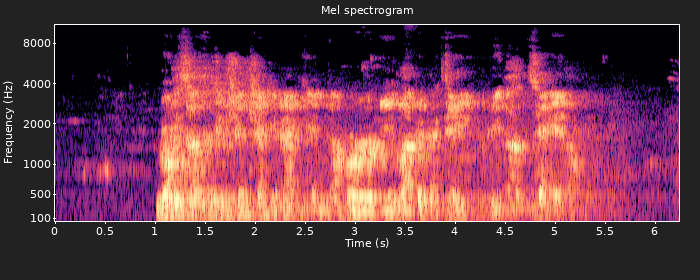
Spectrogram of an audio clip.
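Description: A crowd cheers loudly in a large echoing arena.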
